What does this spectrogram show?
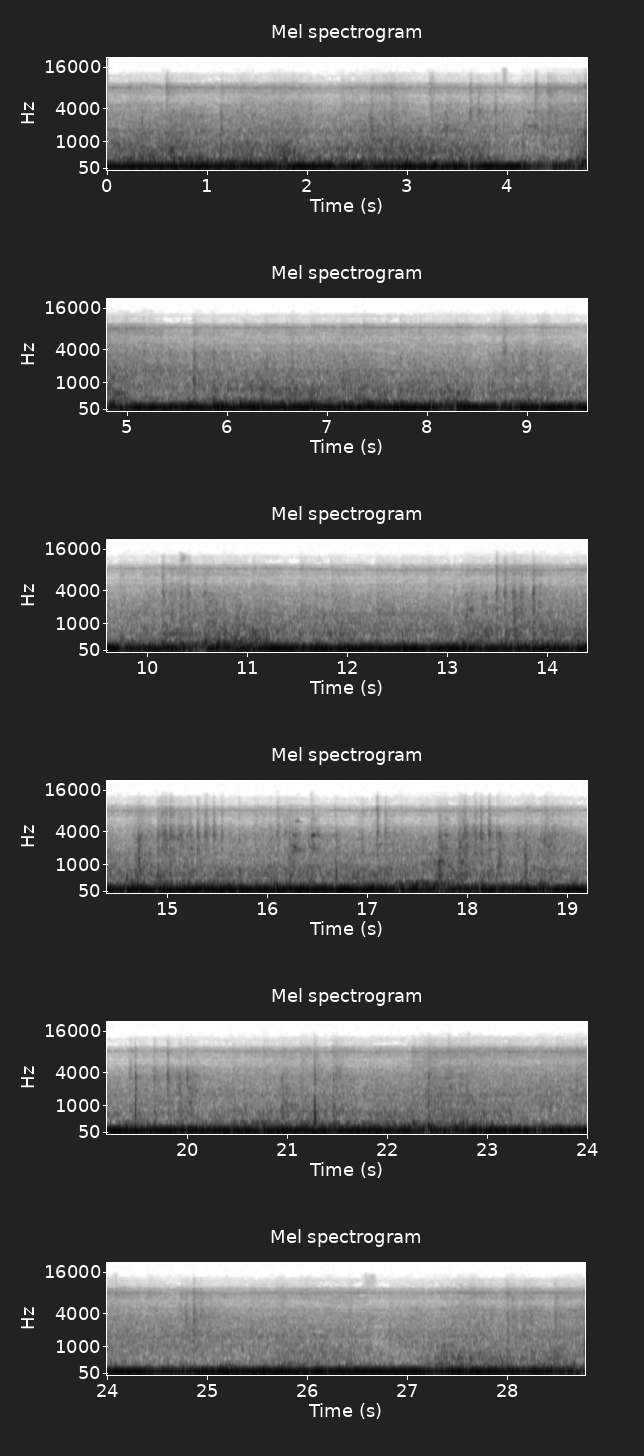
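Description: Alishan Forest Railway diesel-hauled train running, heard from the driver's cab: a steady, loud, low engine drone over the rumble of wheels on the track.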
